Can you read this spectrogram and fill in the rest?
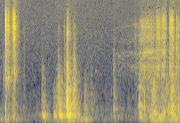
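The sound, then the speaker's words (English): A box being opened: two sharp clicks like a latch, then a wooden scrape and creak of the lid, followed by a steady rustling hiss; the box is empty except for a sheet of notepaper in the bottom. “Open that box.”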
